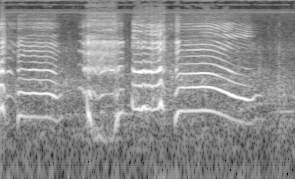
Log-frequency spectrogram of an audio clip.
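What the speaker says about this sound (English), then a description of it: "There's a child crying somewhere." A child crying in the video game Radiata Stories, a series of wavering high wails and whimpers in several drawn-out bursts, fairly close and clear, no other sounds.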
